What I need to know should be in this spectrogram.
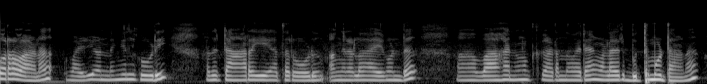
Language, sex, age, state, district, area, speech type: Malayalam, female, 30-45, Kerala, Pathanamthitta, rural, spontaneous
